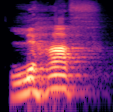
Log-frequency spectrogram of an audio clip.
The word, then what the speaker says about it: لحاف: لحاف، لام کے نیچے زیر کا خیال رکھا جانا چاہیے.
